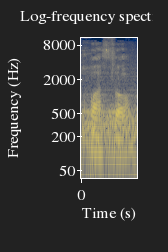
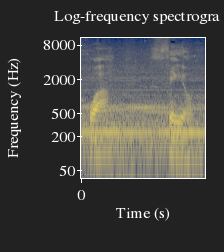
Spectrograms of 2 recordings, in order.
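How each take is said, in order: First: The name is said ending in 'so'. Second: The name is said ending in 'seo'. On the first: This is how the name is really said. The speaker calls it right. "Mali lang yung pronunciation ko. It's uh, Hwaso" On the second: This is the name read from its English spelling. The speaker calls it wrong. "kung babasahin niyo siya in English or Tagalog"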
